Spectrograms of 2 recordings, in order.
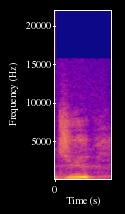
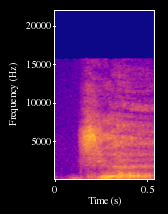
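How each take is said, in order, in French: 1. Il est dit d'une voix normale. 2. Il est dit d'une voix théâtrale, dramatique. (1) "Au lieu de dire Dieu" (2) "vous changez de voix"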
